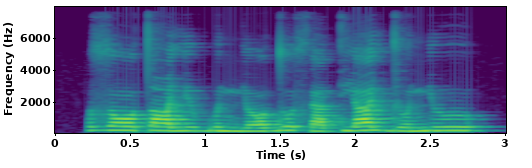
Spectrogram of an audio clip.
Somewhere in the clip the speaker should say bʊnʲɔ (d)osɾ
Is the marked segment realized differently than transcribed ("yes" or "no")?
no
